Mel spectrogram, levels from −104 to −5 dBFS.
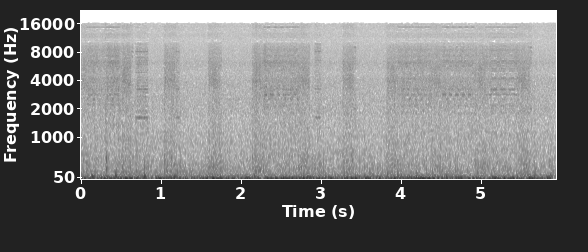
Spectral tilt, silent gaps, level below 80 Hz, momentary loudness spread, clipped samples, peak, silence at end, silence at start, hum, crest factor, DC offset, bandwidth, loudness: -3 dB/octave; none; -44 dBFS; 4 LU; under 0.1%; -26 dBFS; 0 s; 0 s; none; 12 dB; under 0.1%; 16.5 kHz; -45 LUFS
